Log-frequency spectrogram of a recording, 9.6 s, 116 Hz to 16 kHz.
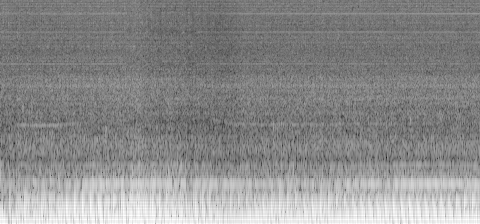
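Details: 2003 Subaru WRX EJ207 with AEM fuel pump, code P1230: low lumpy idle with uneven thumps and surges, jerking and bucking; owner unsure whether fuel pump control module, fuel pump or electrical fault.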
